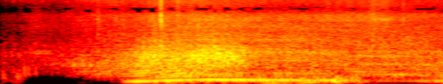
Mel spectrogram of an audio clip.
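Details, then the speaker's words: Hyundai Solaris fitted with a Kia Ceed GDI variable-geometry intake manifold, after the intake flap knock was fixed by software tuning: quiet start and smooth revving with no knocking or rattling; normal. "То есть я надеюсь было слышно что вообще ничего не слышно"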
